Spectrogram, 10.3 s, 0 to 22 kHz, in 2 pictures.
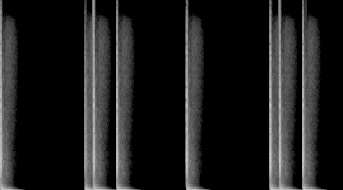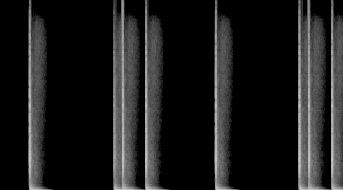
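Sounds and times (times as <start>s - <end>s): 
pop kick drum loop: 0.0s - 0.3s, 1.3s - 2.0s, 2.8s - 3.1s, 4.1s - 4.8s, 5.6s - 5.9s, 6.9s - 7.6s, 8.4s - 8.7s, 9.6s - 10.3s.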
